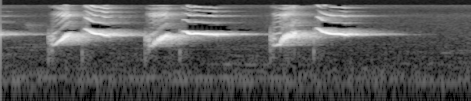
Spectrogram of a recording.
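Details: Lesser green leafbird (Chloropsis cyanopogon) in its everyday song: three quick, clear whistled phrases, each a bright upward sweep levelling into a sustained high note, over about two seconds.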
